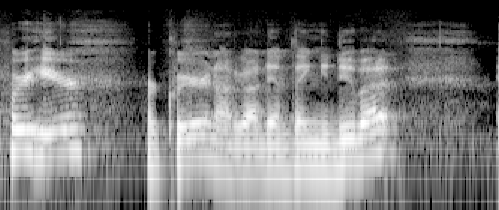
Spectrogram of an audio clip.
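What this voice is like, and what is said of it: Exaggerated gay redneck accent. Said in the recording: “You had a great gay redneck accent there for a moment.”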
